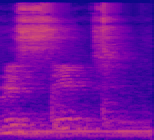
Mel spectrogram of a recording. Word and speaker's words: receipt: 이거 발음 조심해라. receipt, recipe.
